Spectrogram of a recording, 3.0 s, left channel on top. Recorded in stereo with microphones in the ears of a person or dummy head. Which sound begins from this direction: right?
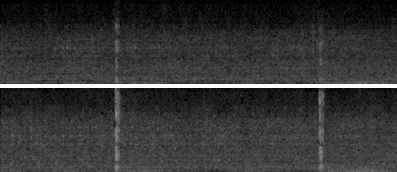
Hammering, at 0.9 s.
